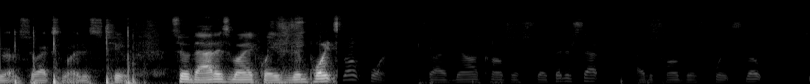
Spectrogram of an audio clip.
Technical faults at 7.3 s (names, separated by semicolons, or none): one channel inverted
